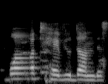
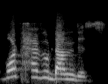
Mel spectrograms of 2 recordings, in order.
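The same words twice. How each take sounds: First: It is said in a soft, gentle tone. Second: It is said in a harsh, scolding tone.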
